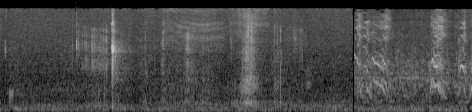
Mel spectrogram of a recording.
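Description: A group of otters calling, with several short, high, downward-sliding chirps close together in the last couple of seconds. Before them, only low background noise with a single sharp click about a second and a half in.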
